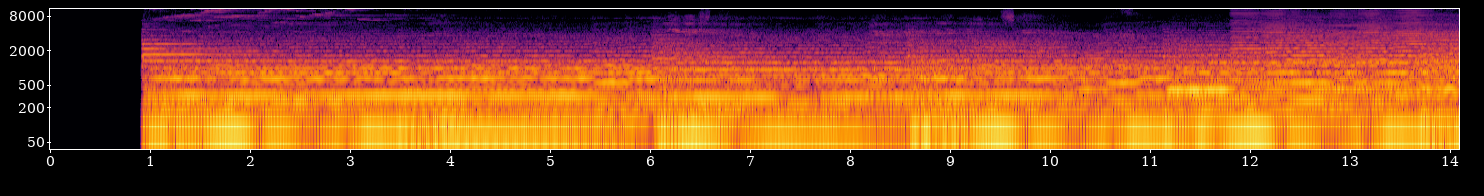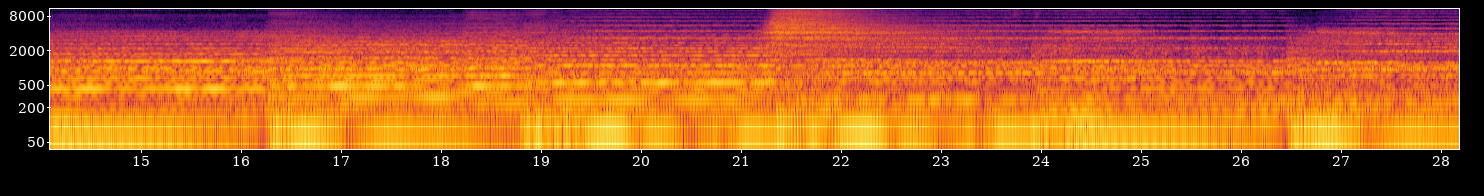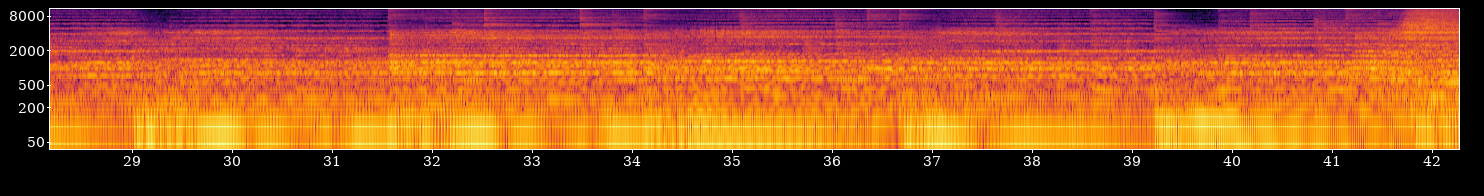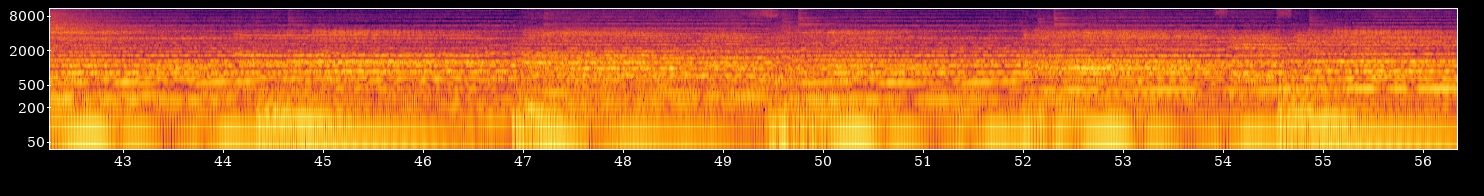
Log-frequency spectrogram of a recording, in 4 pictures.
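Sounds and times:
orchestral music: 0:01.0 - 0:56.3.

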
